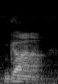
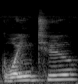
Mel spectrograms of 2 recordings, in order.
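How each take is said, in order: First: The words are reduced and run together. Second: Both words are said fully and separately. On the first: "you gotta use gonna instead of going to" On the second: "instead of going to"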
